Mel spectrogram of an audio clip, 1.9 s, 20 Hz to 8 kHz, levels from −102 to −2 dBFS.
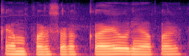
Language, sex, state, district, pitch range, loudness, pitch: Hindi, male, Uttar Pradesh, Shamli, 135-145 Hz, -17 LUFS, 140 Hz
